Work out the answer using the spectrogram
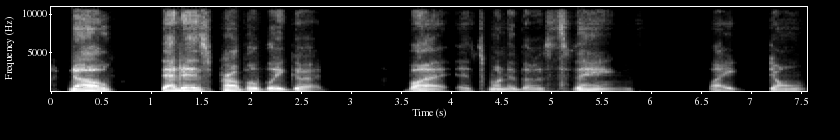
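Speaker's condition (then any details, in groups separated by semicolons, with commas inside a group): Brain injury; about 10 years after injury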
